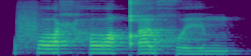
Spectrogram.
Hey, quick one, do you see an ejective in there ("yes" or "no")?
yes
